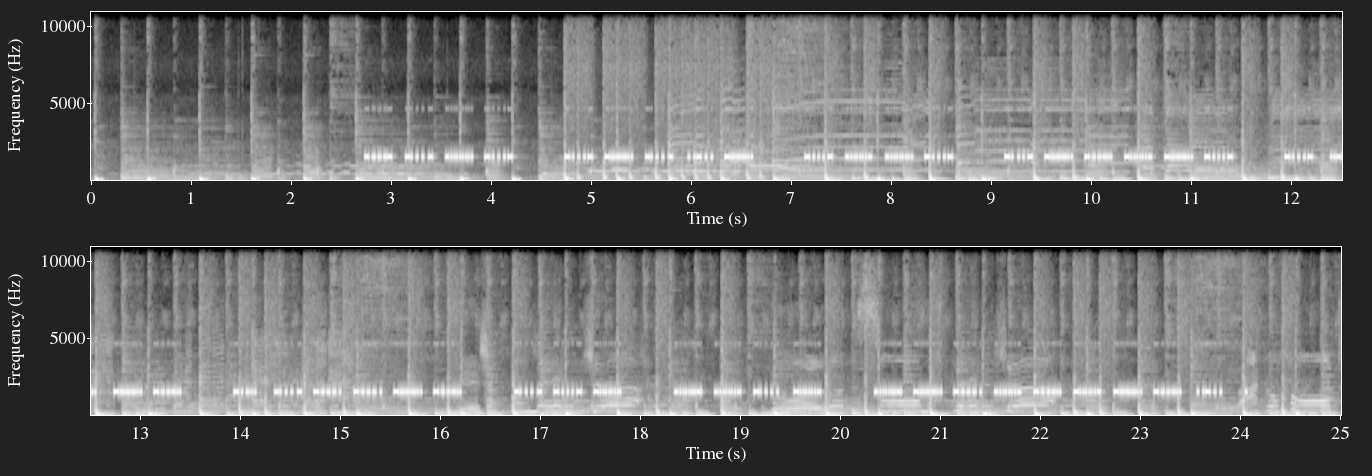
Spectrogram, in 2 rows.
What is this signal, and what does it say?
Hellschreiber (Feld-Hell, 122.5 baud), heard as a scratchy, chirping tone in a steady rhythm, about 1550 Hz. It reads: AUCH HEUTE NOCH WERDEN HIER KUPFER UND GOLD GEFORDERT.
